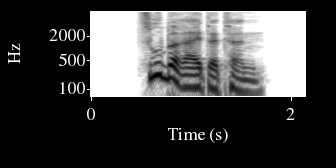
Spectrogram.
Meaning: inflection of zubereiten: 1. first/third-person plural dependent preterite 2. first/third-person plural dependent subjunctive II
- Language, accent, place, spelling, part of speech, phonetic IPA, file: German, Germany, Berlin, zubereiteten, adjective / verb, [ˈt͡suːbəˌʁaɪ̯tətn̩], De-zubereiteten.ogg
